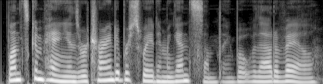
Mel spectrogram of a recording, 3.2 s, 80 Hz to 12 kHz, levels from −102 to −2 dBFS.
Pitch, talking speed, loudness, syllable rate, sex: 205 Hz, 225 wpm, -16 LUFS, 7.1 syllables/s, female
